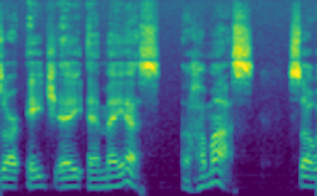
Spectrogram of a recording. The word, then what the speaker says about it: Hamas: that the letters are h-a-m-a-s the hamas so it's the it's always a definite article the way it should be pronounced the hamas because it's the islamic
